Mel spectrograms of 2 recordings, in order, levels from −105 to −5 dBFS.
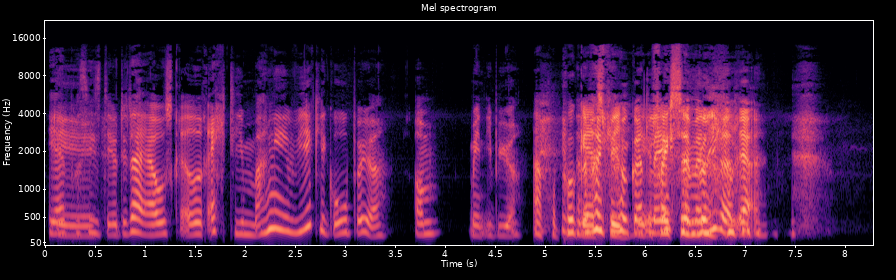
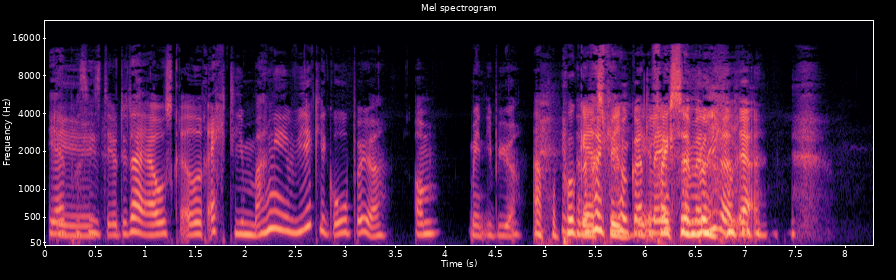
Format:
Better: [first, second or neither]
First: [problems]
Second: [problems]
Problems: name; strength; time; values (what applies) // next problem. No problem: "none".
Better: second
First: thin; somewhat; fading below 300 Hz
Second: none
